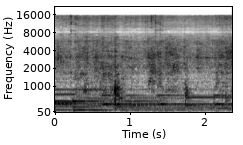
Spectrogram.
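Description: Vegetables and spices fry in a little oil for a rui fish curry, a steady close sizzle broken by a few stirring scrapes.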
